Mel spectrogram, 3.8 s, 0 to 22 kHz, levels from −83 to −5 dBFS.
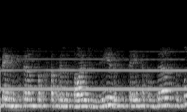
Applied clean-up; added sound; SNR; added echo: none; Wind instrument, woodwind instrument; 11 dB; reverberation time 0.7 s.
